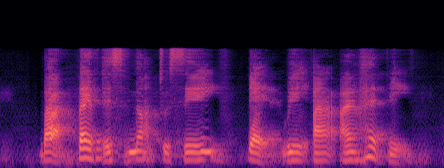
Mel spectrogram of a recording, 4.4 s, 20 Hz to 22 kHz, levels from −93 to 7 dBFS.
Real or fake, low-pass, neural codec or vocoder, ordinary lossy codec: fake; none; codec, 16 kHz, 0.5 kbps, FreqCodec, larger model; none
